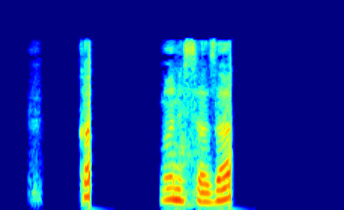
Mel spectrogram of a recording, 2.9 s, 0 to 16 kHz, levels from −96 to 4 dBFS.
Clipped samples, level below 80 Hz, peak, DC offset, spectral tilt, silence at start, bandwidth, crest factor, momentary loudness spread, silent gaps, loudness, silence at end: under 0.1%; -56 dBFS; -2 dBFS; under 0.1%; -5.5 dB/octave; 0.65 s; 8.2 kHz; 20 dB; 12 LU; 0.95-1.32 s; -20 LUFS; 0.95 s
